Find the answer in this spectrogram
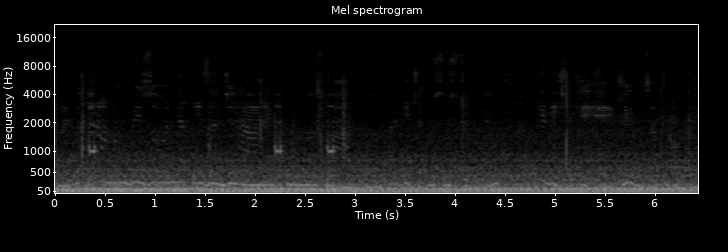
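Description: Short single-pitch beeps from an aftermarket Android car head unit confirming button presses: one just after the start and two close together about two seconds in. Italian FM radio talk plays through the car's speakers over a low steady hum.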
